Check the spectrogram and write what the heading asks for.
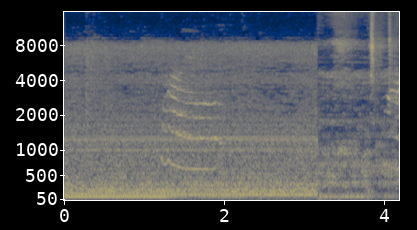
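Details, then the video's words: Cat on an early morning visit giving one drawn-out, wavering meow that rises then falls, over a steady low engine hum, followed by a few sharp clicks and rustles. "#meow early morning visit"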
